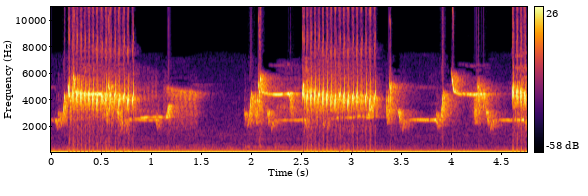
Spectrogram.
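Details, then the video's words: A female scarlet-backed flowerpecker's lure call to excite males: long loud pulsed rattles separated by high sliding chirps and level whistled notes. "SÂU ĐẦU ĐỎ MÁI RO KÍCH TRỐNG- Giọng MỒI HAY"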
